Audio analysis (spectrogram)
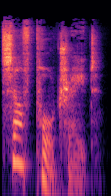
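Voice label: "self-portrait", British English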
